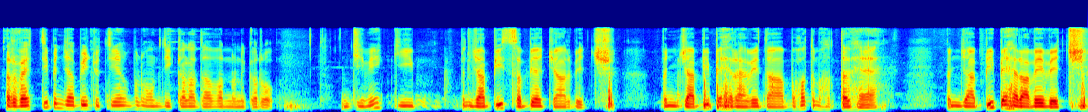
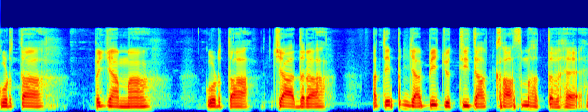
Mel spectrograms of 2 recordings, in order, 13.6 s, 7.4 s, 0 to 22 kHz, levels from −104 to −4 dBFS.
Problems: none marked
